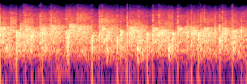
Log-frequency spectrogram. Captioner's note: applause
